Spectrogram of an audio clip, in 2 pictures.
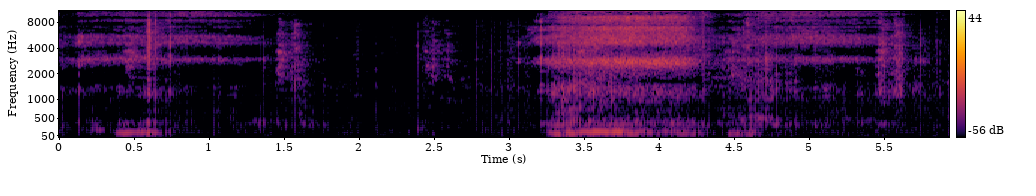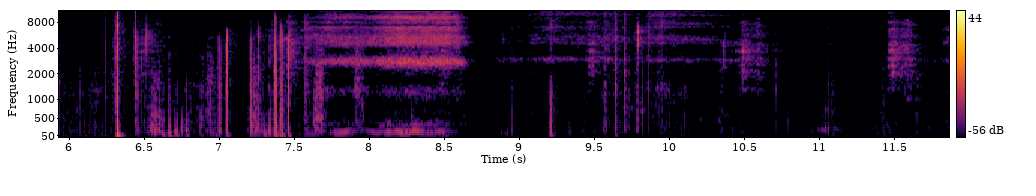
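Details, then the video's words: Labrador Retriever snoring indoors in a small room: low rumbling snores in bursts near the start, middle and after eight seconds, with sharp clicks and rustles between them. "Wer schnarcht denn da?"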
